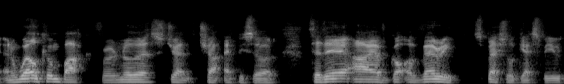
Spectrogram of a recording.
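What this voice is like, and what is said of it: Broad Yorkshire accent. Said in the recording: “having a broad Yorkshire accent”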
